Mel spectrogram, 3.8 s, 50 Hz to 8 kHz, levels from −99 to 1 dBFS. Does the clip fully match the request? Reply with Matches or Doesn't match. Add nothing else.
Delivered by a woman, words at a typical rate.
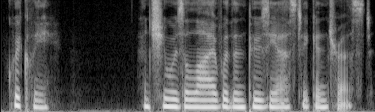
Doesn't match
